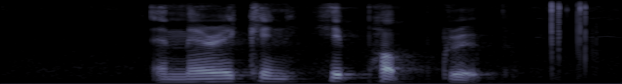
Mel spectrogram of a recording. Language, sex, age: English, male, 20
